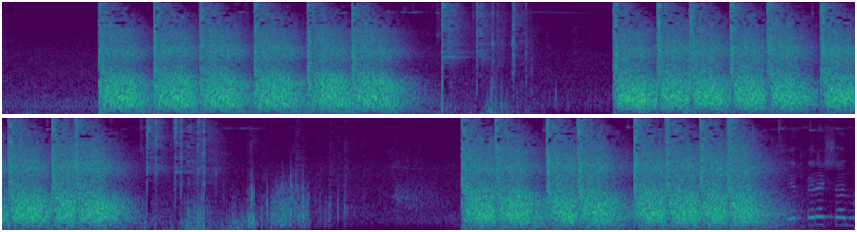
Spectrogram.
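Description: Handgun fired in three rapid strings of shots with short pauses between them, the shots ringing out in the enclosed indoor range.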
